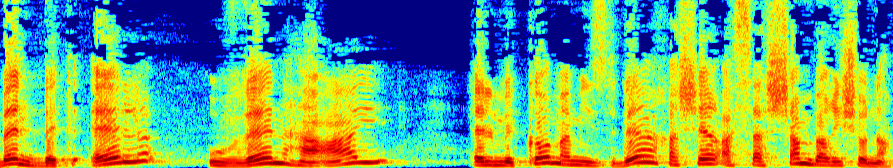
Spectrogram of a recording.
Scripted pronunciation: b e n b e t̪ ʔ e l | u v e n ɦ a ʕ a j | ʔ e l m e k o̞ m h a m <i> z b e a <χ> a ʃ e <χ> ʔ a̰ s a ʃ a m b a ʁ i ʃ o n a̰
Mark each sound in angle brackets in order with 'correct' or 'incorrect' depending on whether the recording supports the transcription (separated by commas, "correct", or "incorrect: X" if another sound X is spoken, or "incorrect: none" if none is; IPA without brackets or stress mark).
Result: correct, correct, incorrect: ʁ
